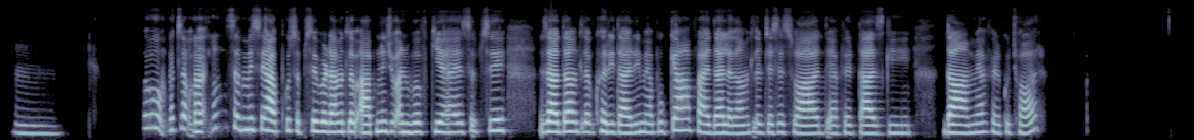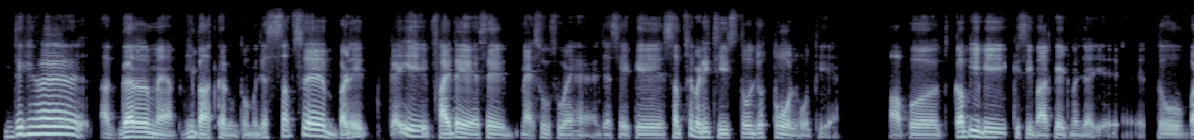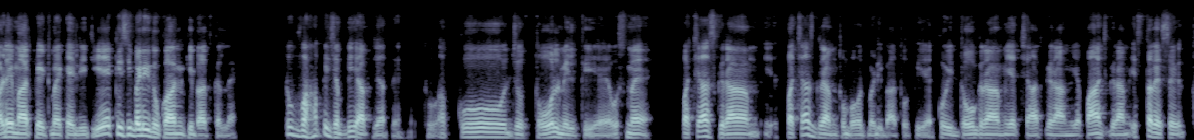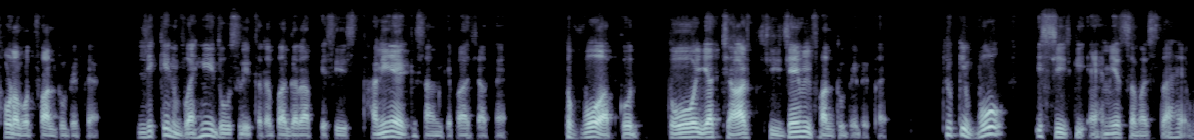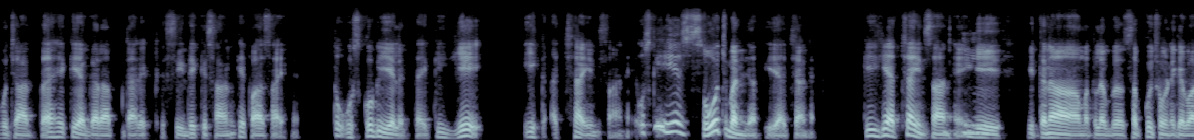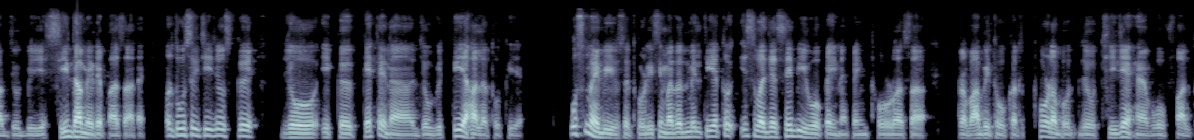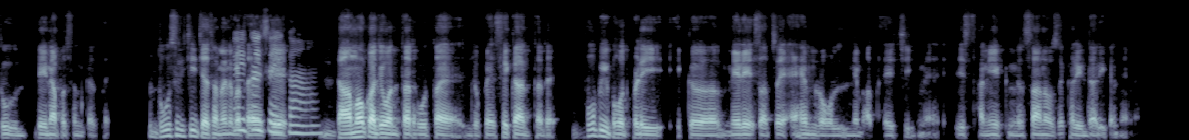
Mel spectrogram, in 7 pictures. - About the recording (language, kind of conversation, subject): Hindi, podcast, स्थानीय किसान से सीधे खरीदने के क्या फायदे आपको दिखे हैं?
- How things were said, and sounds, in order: in English: "मार्केट"; in English: "मार्केट"; in English: "डायरेक्ट"; tapping; in English: "रोल"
